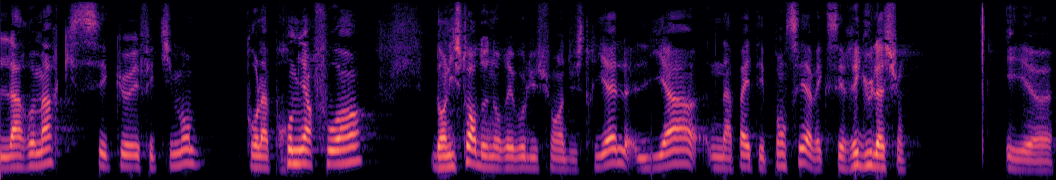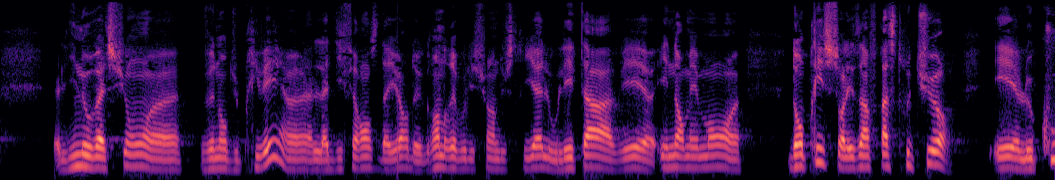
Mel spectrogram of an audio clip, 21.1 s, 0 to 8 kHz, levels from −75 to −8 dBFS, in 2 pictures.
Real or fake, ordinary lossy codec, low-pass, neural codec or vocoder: real; none; none; none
